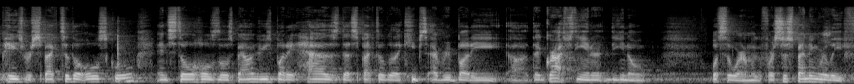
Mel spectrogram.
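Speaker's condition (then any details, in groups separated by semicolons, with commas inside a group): No condition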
